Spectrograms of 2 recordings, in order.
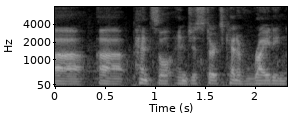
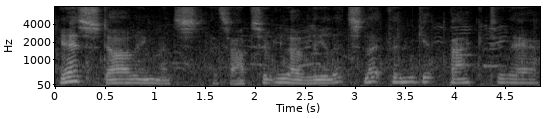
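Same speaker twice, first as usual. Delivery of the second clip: reserved husband; 3 semitones higher, 10 dB quieter than usual. Acted. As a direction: politely wrap things up.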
